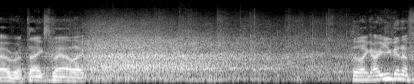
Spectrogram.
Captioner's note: audience laughing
